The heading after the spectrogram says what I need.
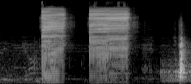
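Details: Heavy coil tattoo machine running at 10 volts: loud, harsh, high-pitched electric buzz in two short bursts and a brief third; running normally, the loudness put down to how the frame is built.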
